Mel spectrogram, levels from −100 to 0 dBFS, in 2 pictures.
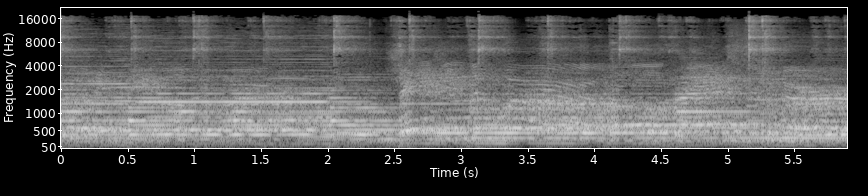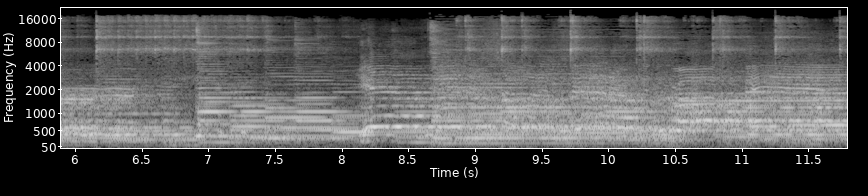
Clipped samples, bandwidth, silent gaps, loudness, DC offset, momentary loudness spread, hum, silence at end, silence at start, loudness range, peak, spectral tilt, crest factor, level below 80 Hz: under 0.1%; 18 kHz; none; -20 LUFS; under 0.1%; 3 LU; none; 0 s; 0 s; 2 LU; -4 dBFS; -3.5 dB/octave; 14 dB; -62 dBFS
